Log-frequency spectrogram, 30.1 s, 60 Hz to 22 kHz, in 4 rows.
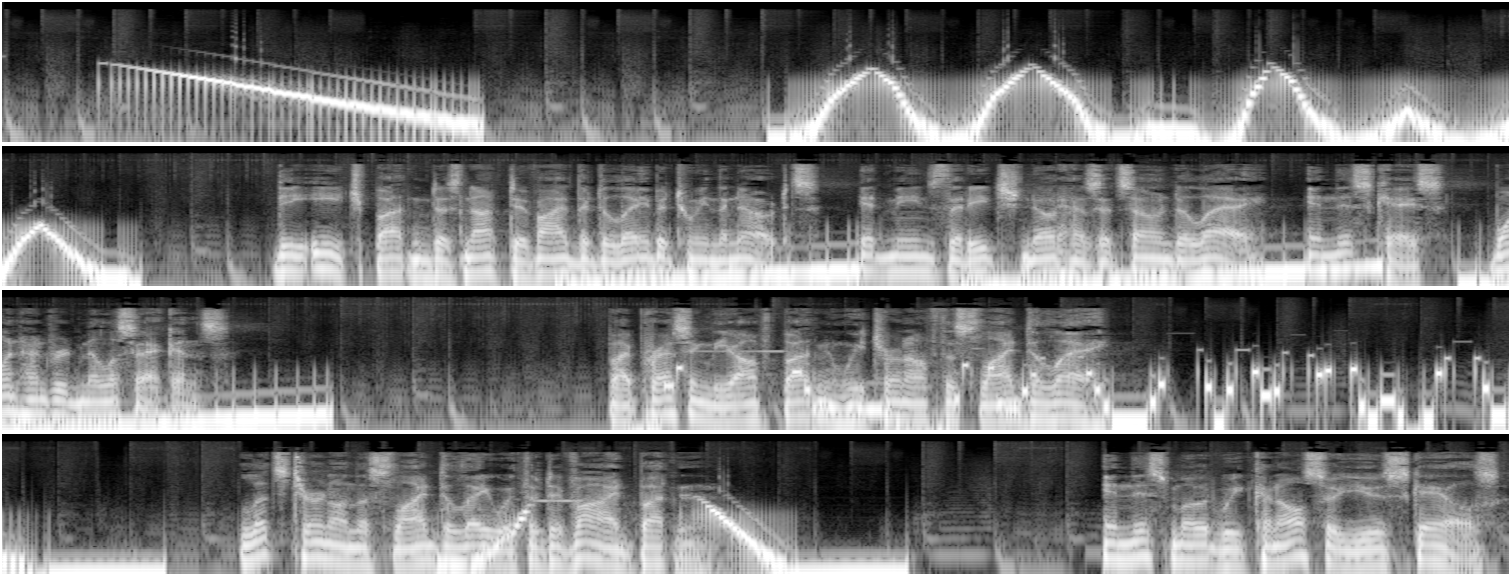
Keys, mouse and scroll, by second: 0.2-2.3 drag, 3.0 click, 3.6-8.2 drag, 9.5 click, 10.0-11.8 drag, 12.1-14.4 drag, 14.6-16.7 drag, 17.4 click, 18.0-23.4 drag, 23.9 click, 24.5-25.5 drag, 25.7-27.1 drag, 29.4 click.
